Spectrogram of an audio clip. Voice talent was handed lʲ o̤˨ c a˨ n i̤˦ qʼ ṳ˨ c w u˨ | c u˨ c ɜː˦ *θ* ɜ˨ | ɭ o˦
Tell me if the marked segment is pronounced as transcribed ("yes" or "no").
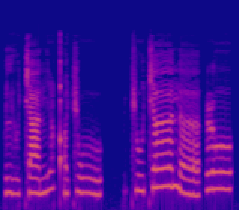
no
